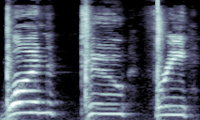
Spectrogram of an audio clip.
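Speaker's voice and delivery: high excited count of the pin; mock referee count. Reviewer counts the pinfall for viewers, excited. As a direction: count it out like the crowd.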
